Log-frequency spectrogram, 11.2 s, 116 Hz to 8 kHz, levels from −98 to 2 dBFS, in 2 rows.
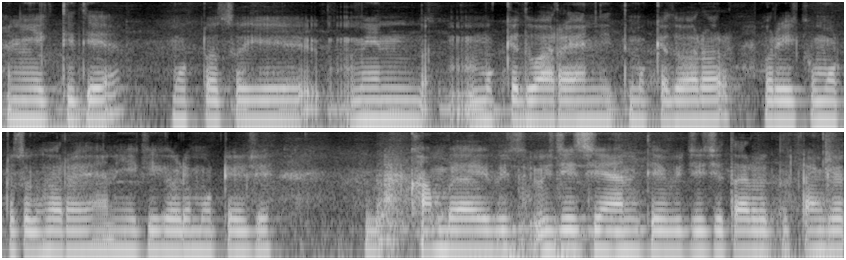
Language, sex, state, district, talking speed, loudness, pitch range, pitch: Marathi, male, Maharashtra, Chandrapur, 160 wpm, -22 LUFS, 145-150 Hz, 145 Hz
